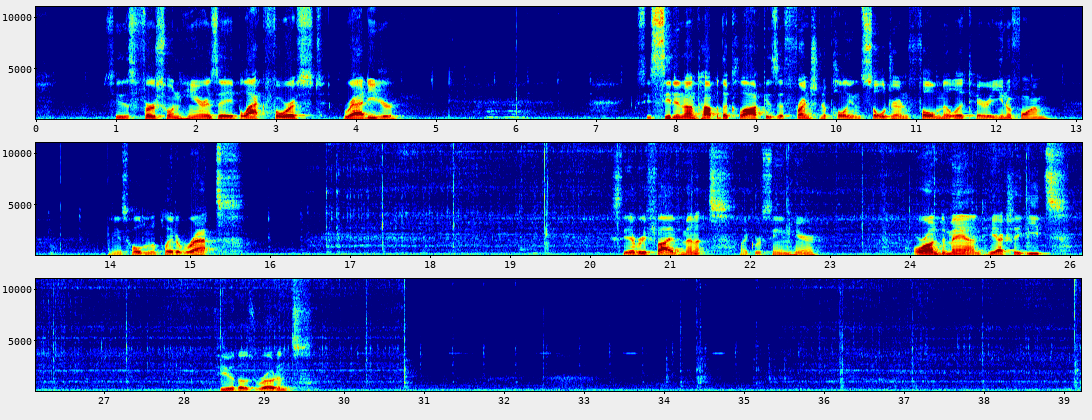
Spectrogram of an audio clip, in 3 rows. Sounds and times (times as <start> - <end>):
Speech: 0.9 - 4.6, 7.5 - 12.8, 14.0 - 15.8, 20.3 - 22.9, 24.0 - 26.1, 28.4 - 29.7.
